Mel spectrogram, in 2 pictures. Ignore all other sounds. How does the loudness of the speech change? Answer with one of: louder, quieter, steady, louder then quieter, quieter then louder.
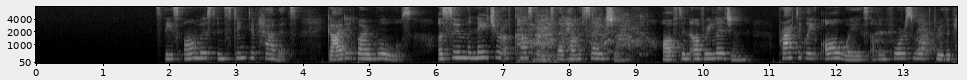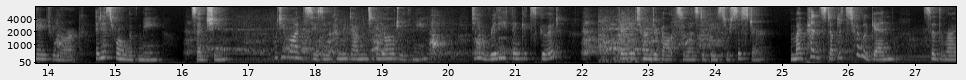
steady.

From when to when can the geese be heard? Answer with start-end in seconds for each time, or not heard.
7.2-9.2, 22.2-24.2.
